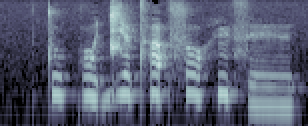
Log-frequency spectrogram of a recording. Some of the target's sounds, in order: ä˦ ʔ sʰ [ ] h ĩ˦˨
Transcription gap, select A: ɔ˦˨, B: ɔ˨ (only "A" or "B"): A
